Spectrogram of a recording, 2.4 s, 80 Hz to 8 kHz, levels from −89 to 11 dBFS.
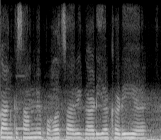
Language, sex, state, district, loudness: Hindi, female, Uttar Pradesh, Lucknow, -13 LUFS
